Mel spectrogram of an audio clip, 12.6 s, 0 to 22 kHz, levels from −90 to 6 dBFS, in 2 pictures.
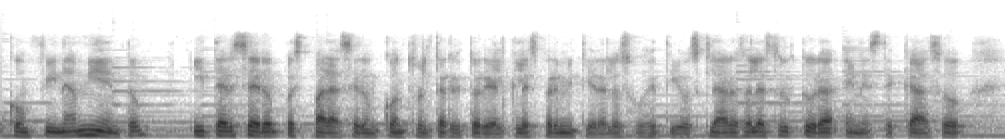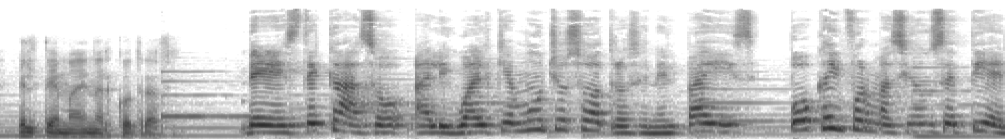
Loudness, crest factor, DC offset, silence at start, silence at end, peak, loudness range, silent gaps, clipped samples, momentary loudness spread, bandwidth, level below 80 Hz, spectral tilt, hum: -22 LUFS; 18 dB; under 0.1%; 0 s; 0 s; -4 dBFS; 2 LU; none; under 0.1%; 8 LU; 16.5 kHz; -56 dBFS; -6 dB/octave; none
